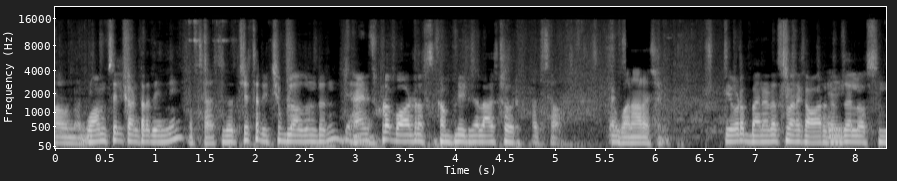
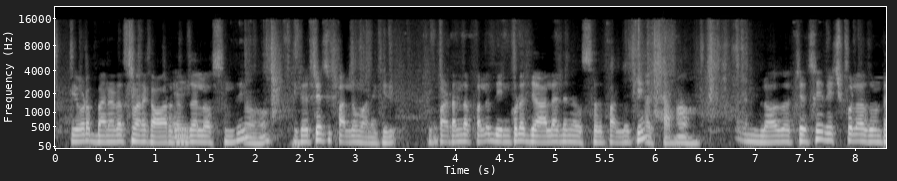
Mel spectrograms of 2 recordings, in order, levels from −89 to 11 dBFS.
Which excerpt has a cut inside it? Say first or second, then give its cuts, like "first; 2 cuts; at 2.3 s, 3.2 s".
first; 1 cut; at 5.6 s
